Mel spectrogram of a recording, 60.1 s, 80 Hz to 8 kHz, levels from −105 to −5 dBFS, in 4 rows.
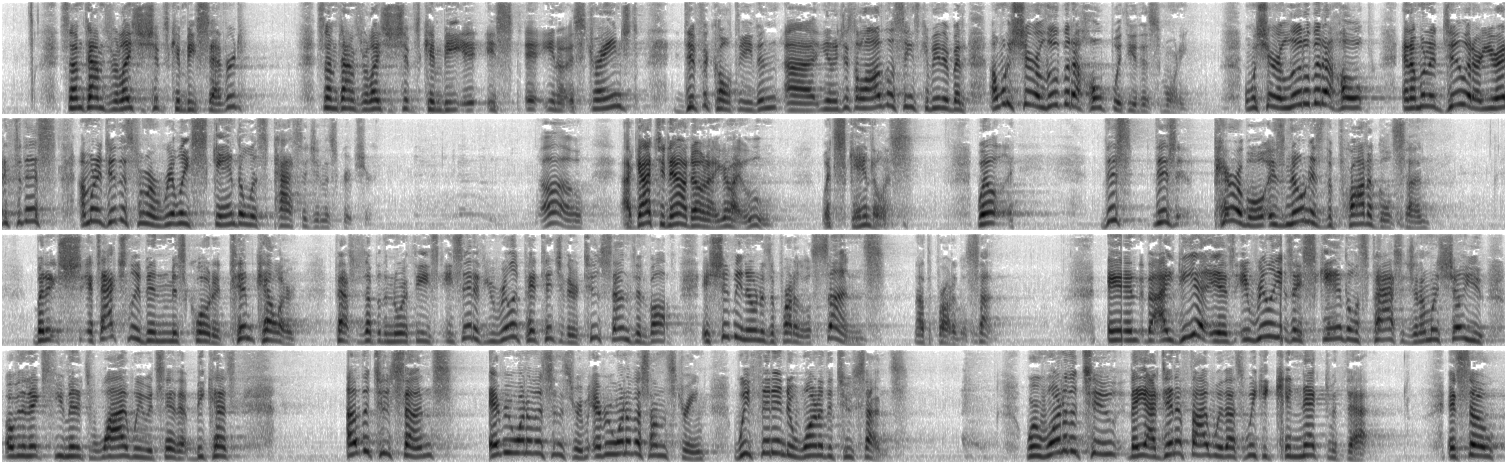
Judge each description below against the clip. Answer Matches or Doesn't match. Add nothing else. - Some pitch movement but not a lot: Matches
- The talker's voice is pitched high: Matches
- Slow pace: Doesn't match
